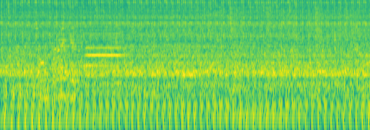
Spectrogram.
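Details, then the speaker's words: Harley motorcycle with split tanks, suspected lean, after the air cleaner was put back on; uneven idle pulsing about four beats a second with scattered pops, idle speed rose and backfiring lessened; backfiring at idle. "the idle speed went up why oh it's not backfiring as much"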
